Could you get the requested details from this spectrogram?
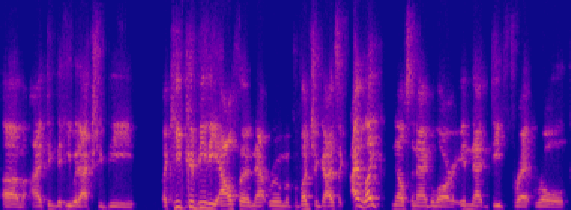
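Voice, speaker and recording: A man's voice: mid-range voice, muffled recording. A man speaking as a guest analyst on a podcast, talking enthusiastically with lots of fillers and restarts. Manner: excitable, fast talker with frequent fillers and restarts. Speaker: fantasy football analyst guest.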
